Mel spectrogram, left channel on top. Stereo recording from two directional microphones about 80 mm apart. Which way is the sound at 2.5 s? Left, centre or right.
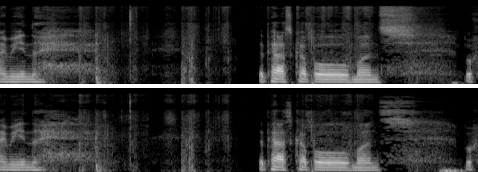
Left.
